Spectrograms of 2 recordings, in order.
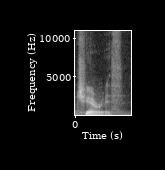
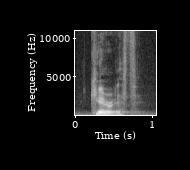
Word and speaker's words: Cherith: So the K here is to help you out on pronunciation, not call it Cherith. Okay, Brook Kereth.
